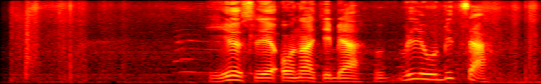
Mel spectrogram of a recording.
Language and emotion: Russian, neutral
